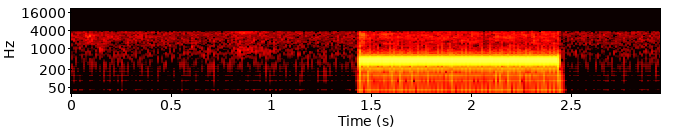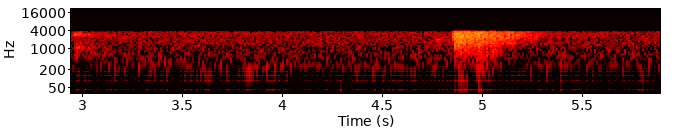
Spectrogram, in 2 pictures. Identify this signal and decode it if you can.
Ringback tone (Europe, 425 Hz).
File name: out- -2005- - - .23017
